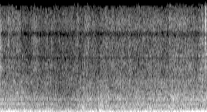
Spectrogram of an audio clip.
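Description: City bus running, heard from inside the passenger cabin as a steady low rumble.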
